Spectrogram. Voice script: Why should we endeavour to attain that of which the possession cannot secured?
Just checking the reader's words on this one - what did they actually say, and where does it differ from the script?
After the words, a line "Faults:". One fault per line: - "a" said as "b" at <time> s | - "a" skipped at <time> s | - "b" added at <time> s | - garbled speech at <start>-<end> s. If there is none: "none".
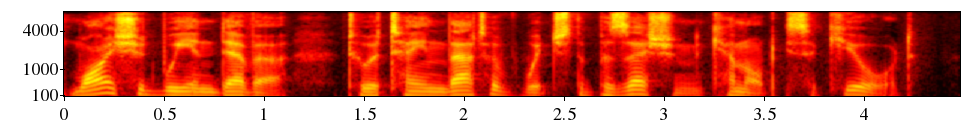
Why should we endeavour to attain that of which the possession cannot secured?
Faults:
none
